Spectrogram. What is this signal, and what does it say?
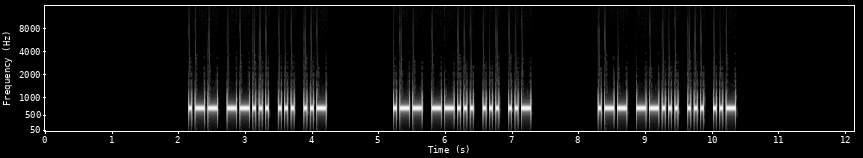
Morse code, heard as a keyed tone, about 25 wpm, 700 Hz. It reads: W7SU W7SU W7SU
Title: USA Call Signs - 4 Characters - Repeated 3x - 25wpm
